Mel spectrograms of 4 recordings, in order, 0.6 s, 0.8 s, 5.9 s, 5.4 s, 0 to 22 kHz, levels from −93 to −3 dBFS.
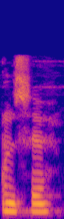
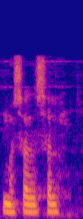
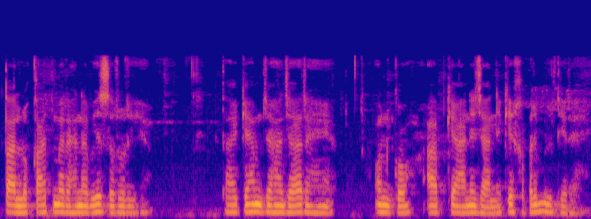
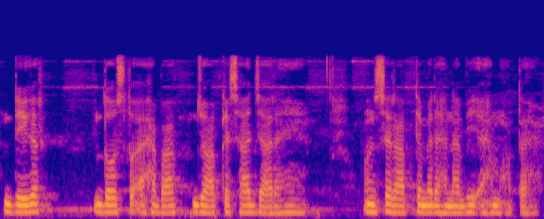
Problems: background sounds at intervals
